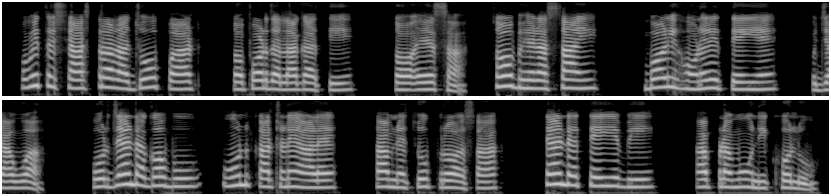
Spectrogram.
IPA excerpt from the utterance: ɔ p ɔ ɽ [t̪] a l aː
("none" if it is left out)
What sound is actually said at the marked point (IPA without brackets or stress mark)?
d̪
